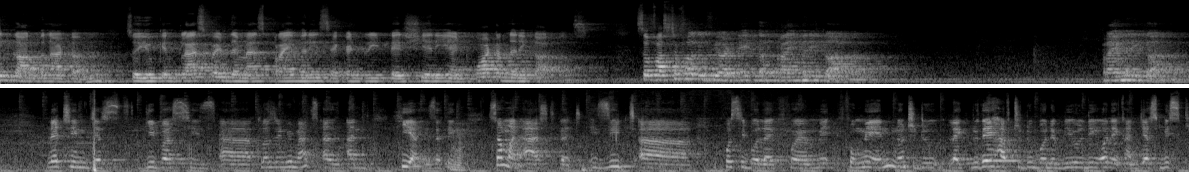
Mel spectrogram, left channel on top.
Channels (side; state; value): both; different; correlation 0.00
